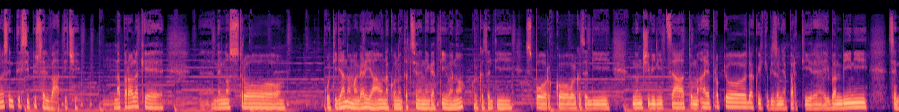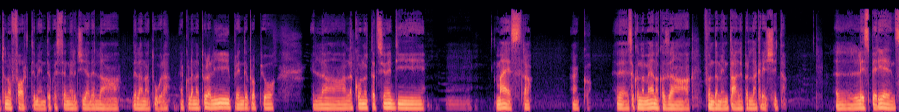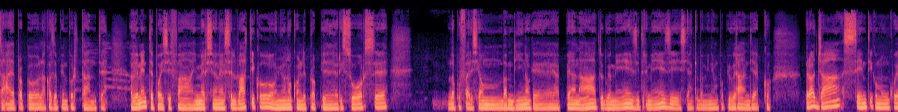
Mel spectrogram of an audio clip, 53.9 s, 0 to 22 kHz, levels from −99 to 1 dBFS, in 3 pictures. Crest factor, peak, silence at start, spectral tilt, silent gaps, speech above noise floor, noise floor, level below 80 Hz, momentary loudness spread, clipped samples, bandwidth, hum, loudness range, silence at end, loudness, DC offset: 18 dB; -4 dBFS; 0 s; -6 dB/octave; none; 45 dB; -66 dBFS; -48 dBFS; 12 LU; under 0.1%; 16 kHz; none; 4 LU; 0 s; -22 LUFS; under 0.1%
